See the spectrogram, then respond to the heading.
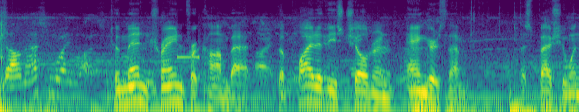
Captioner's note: voiceover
